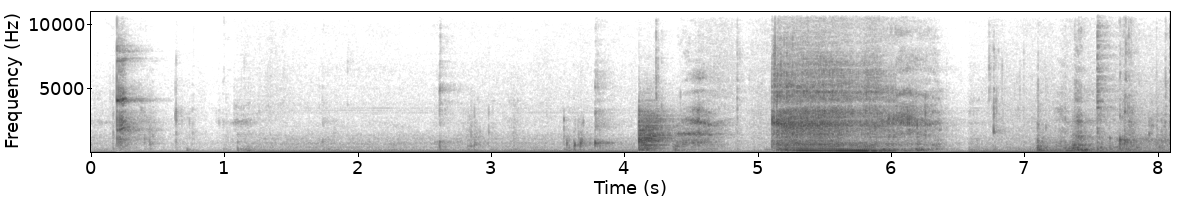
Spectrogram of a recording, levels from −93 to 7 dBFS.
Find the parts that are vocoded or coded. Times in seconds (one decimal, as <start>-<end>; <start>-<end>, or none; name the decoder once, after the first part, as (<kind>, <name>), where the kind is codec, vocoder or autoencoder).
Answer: none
